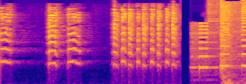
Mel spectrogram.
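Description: High-pitched honking squeaks: a few single honks with bending pitch, then a fast chattering run of them near the end.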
